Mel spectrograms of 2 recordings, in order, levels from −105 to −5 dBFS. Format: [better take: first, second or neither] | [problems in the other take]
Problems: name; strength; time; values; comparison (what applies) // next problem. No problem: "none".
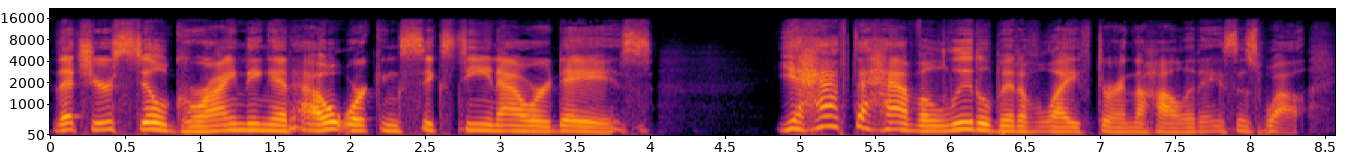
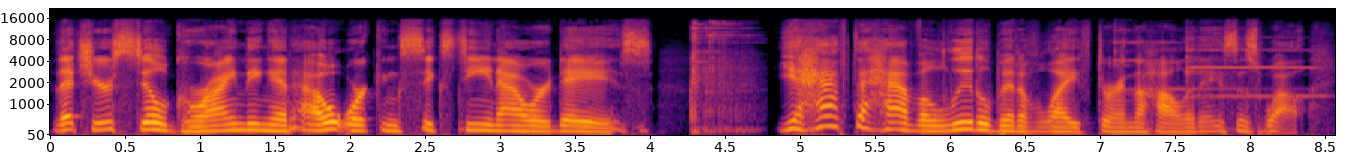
first | clattering dishes; faint; at 4.5 s; peak 15 dB below the speech // doorbell; faint; from 7 s on; peak 15 dB below the speech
